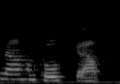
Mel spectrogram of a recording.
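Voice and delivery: put-on, very high, breezy, nonchalant delivery. Retelling a friend turning down a woman at the gym: imitating a nonchalant brush-off. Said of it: "just completely nonchalantly".

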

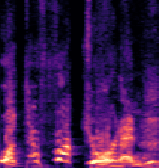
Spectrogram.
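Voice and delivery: very high, cracking, crackly outburst. Retelling being caught on a bus, the speaker imitates Gage's crackly voice. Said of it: "Gage is like crackly voice".

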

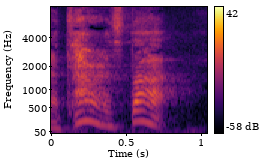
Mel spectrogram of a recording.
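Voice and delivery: high, loud called-out delivery.

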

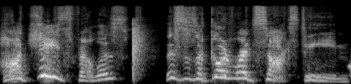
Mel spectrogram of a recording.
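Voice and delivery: very loud, very high, hammed-up, gushing cheer. Teased for sounding unenthusiastic about the team, hamming it up, over-the-top enthusiastic. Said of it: "You want me to fucking zane it up?".

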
